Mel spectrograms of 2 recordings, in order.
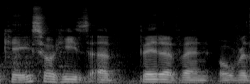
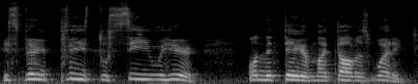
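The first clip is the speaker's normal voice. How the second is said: much higher, badly faked Italian mobster; hammed-up Godfather accent; 12 semitones higher than usual. Host greets the players in a badly faked Italian accent. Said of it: "what I have just done to the Italian accent".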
